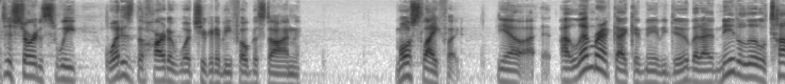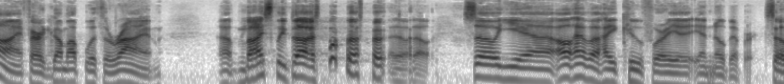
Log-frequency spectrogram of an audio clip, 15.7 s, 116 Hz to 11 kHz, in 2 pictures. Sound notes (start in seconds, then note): 10.7 laugh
